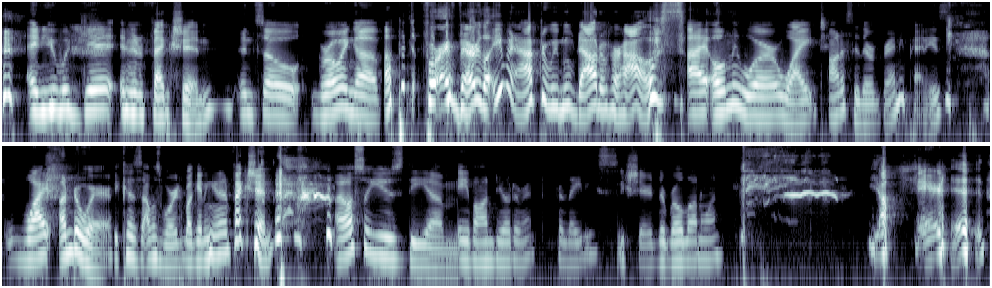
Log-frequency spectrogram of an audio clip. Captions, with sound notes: I was worried about getting an infection. I also used the Avon deodorant for ladies. We shared the roll on one. (laughing) - Y'all shared it.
